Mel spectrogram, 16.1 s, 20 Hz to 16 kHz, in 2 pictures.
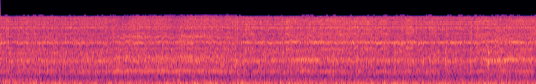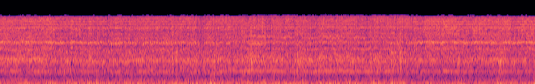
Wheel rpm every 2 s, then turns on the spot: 150, 150, 150, 150, 150, 150, 150, 150.
none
